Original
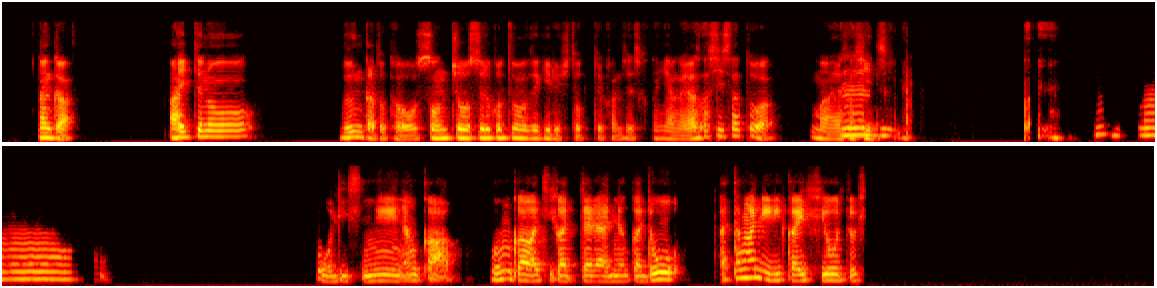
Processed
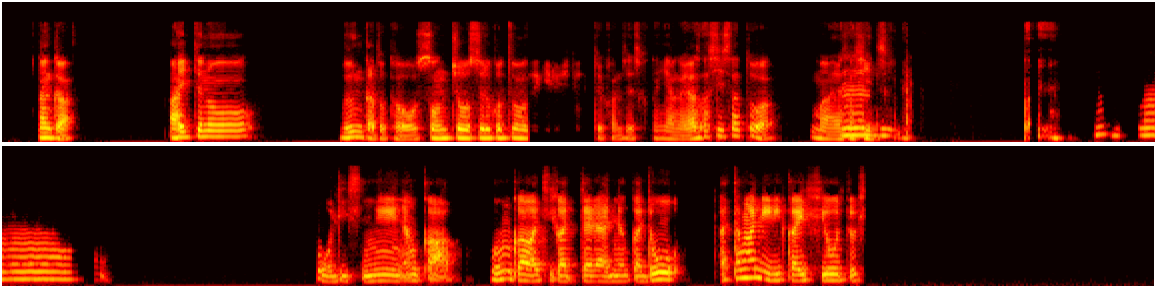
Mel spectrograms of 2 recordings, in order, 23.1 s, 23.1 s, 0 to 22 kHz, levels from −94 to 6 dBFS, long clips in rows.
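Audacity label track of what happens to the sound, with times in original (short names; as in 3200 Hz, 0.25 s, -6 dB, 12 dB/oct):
5.250000	5.910000	Butterworth band-pass 2300 Hz, Q 2.4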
